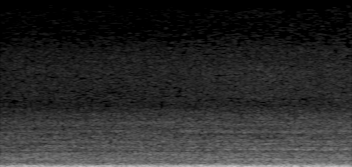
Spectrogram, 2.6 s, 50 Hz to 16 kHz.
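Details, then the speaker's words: Maruti Alto K10/Alto 800 cabin blower, previously noisy and vibrating the dashboard above speed 2: after repair, on high it gives a steady, even rush of air with no rattle, buzz or vibration; normal blower operation. "तो friends यह चल के बाद आप देख सकते हैं बिल्कुल भी आवाज नहीं कर रहा है"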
